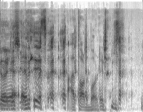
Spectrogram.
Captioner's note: laughs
